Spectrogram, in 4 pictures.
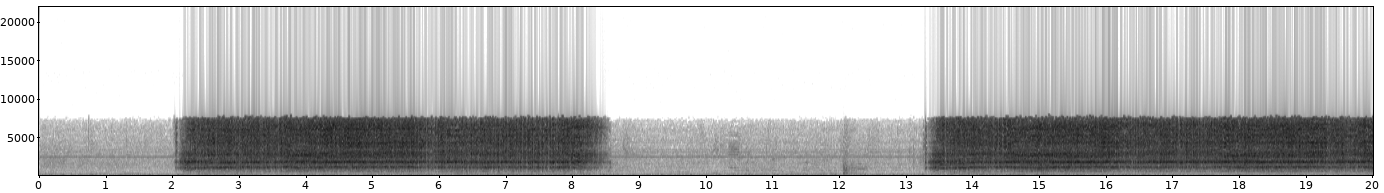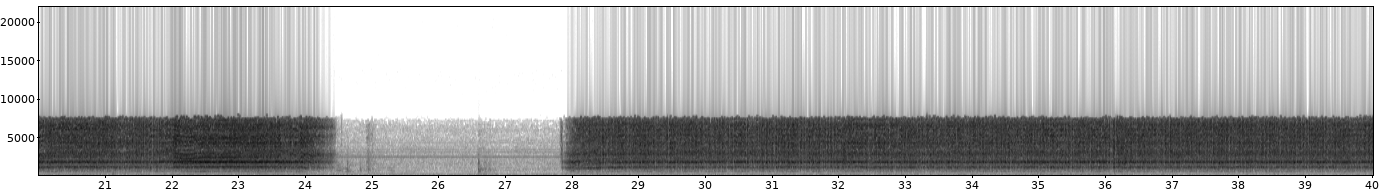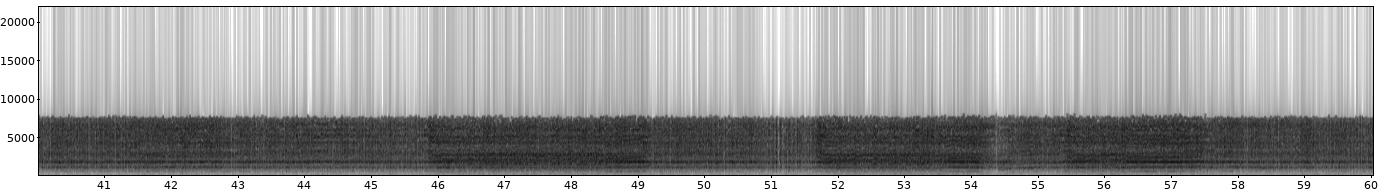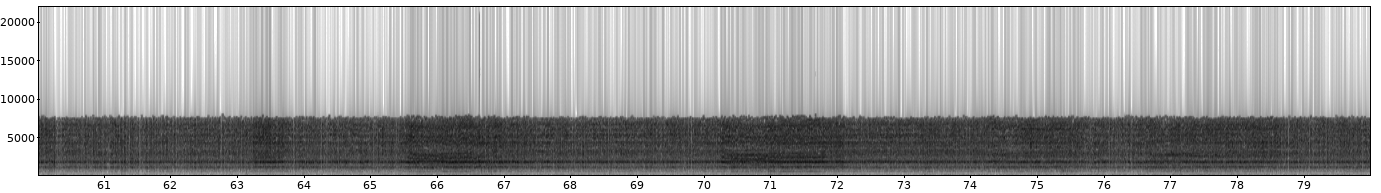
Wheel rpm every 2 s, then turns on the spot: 0, 120, 160, 160, 20, 0, 20, 150, 160, 160, 160, 160, 30, 0, 130, 160, 160, 160, 160, 160, 160, 160, 160, 160, 160, 160, 160, 140, 160, 160, 160, 160, 160, 160, 160, 160, 160, 160, 160, 160.
none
